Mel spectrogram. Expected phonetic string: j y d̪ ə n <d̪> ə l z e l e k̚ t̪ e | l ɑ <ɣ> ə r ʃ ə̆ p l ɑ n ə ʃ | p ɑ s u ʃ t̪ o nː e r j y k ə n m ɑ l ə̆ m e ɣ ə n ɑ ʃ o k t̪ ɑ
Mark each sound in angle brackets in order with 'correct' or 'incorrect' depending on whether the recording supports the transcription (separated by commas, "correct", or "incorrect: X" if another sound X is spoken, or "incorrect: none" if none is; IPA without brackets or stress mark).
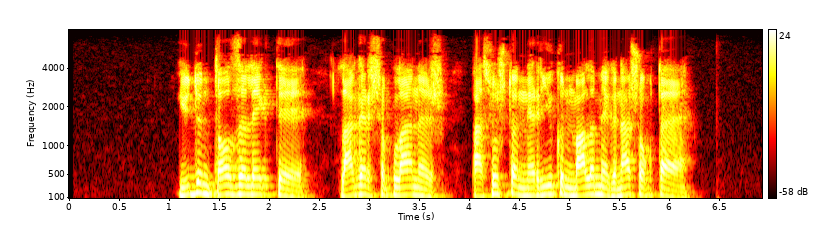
incorrect: t̪, correct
